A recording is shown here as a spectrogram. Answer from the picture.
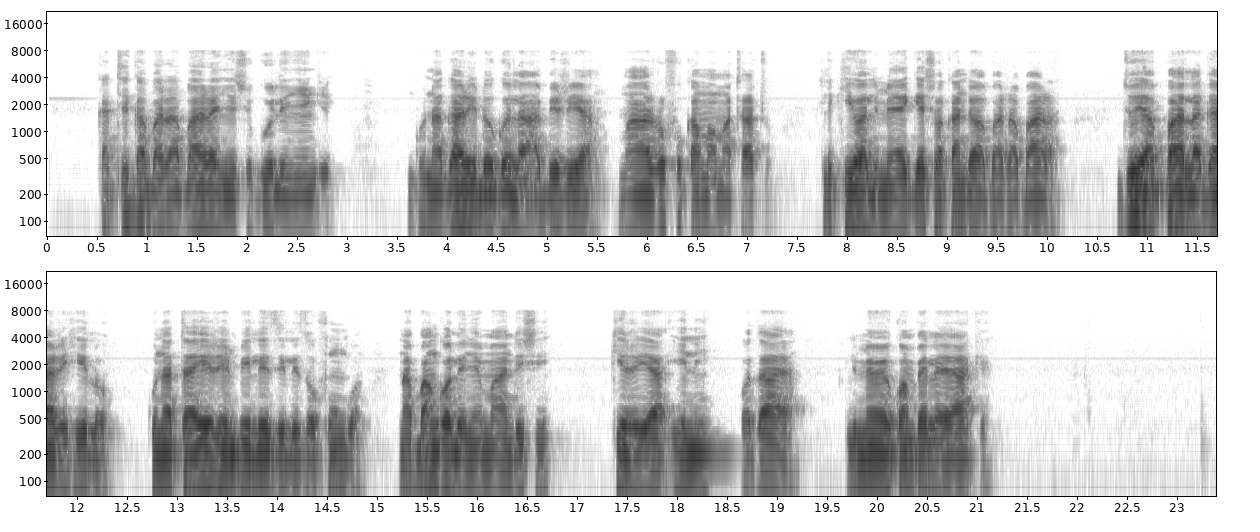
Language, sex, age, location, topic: Swahili, male, 18-24, Nairobi, government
